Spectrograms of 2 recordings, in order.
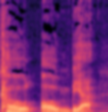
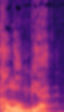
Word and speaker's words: Colombia: The country's name is pronounced Colombia, not Columbia, as I keep saying. So Colombia, not Colombia. It's an interesting fact, isn't it? Even correcting myself.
